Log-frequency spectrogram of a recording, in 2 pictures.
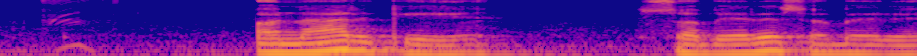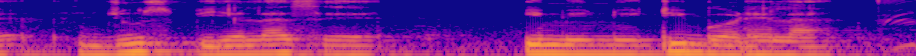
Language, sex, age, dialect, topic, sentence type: Bhojpuri, male, 18-24, Northern, agriculture, statement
